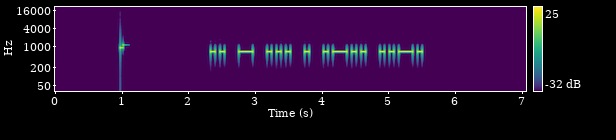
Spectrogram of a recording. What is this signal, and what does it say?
Morse code, heard as a keyed tone, about 17 wpm, 700 Hz. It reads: ITSELF
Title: Six Letter Words - 17wpm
